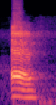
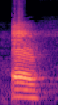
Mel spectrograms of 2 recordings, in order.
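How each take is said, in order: Both takes have the same delivery.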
